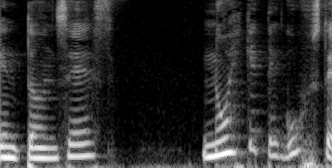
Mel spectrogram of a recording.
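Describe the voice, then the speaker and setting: This woman's voice is somewhat breathy with a dark, mellow tone and lively intonation. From Venezuela, San Cristóbal. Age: 20s. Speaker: podcast host. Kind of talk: casual monologue.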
